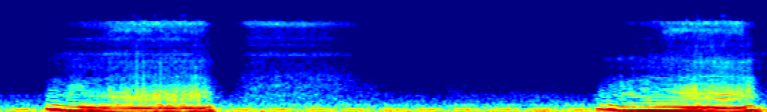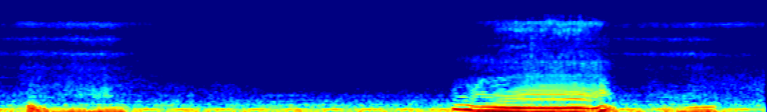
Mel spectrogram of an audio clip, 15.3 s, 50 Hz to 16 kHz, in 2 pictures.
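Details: Sleeping bulldogs snoring: loud, low rattling snores on each breath in with quieter whistling breaths out, about 10 breaths a minute; steady snoring.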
